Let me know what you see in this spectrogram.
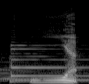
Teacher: Ya is straightforward. It's a palatal. It's voiced, not aspirated. There's a vibration in the voice box, no puff of air.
